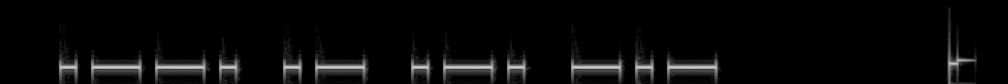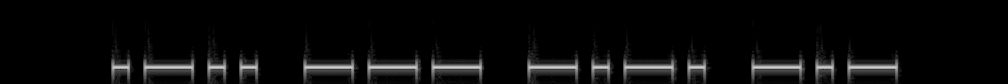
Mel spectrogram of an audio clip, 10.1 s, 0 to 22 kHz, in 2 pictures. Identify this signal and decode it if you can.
Morse code, heard as a keyed tone, about 15 wpm, 700 Hz. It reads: PARK LOCK
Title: Sentences from Top 1300 Words - New Word Drill - 15wpm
